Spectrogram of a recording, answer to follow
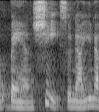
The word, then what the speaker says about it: banshee: Our way would be bean, but they pronounce it ban. And S-I-D-H-E, she. So banshee.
